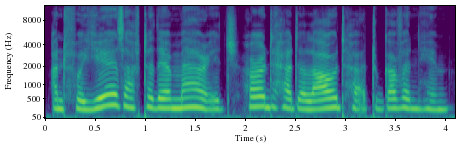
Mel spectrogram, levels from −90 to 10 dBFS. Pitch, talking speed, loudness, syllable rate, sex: 245 Hz, 190 wpm, -15 LUFS, 5.0 syllables/s, female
